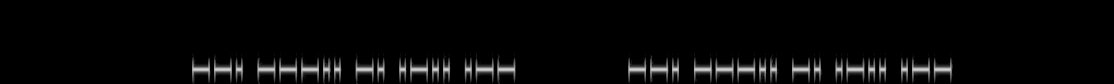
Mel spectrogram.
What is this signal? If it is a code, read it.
Morse code, heard as a keyed tone, about 22 wpm, 700 Hz. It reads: G8NLW G8NLW
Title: DXCC-100 Call Signs - 5 Characters - Repeated 2x - 22wpm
